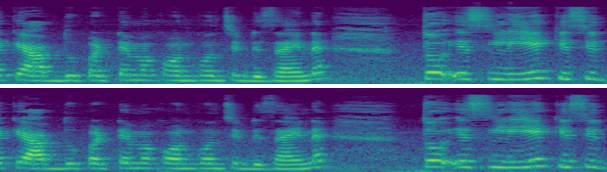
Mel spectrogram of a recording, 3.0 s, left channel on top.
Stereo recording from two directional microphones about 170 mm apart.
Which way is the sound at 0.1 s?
25° left (ahead or behind).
